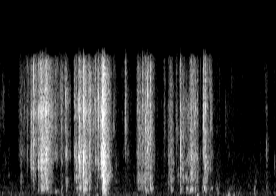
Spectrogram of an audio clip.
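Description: A foil trading-card pack wrapper crinkling and tearing as it is ripped open, in several irregular bursts over about four seconds.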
